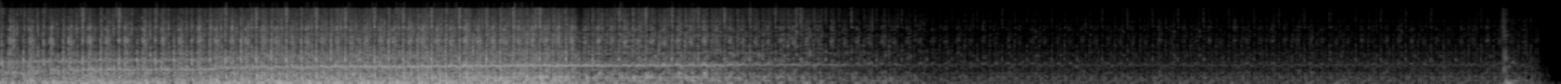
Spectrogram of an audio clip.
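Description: Sewing machine stitching rope, a loud close motor whir running steadily for about eight seconds, then slowing and fading to a quiet hum with a single click near the end, no talk.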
